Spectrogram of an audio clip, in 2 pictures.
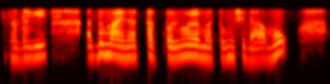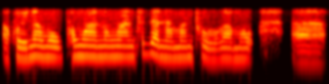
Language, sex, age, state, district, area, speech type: Manipuri, female, 30-45, Manipur, Kakching, rural, conversation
